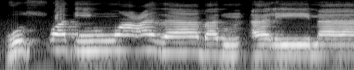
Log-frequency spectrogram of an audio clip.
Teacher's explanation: غصۃ سین نہیں ڈالنا. دیکھیں صاد پڑھتے ہوئے ہونٹ گول ہو جاتے ہیں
